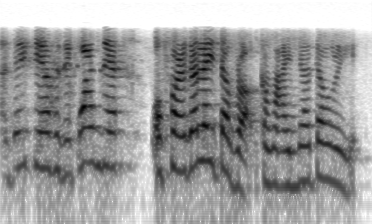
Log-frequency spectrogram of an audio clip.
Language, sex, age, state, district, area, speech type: Manipuri, female, 18-30, Manipur, Kangpokpi, urban, conversation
